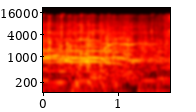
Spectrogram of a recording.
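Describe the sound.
Crowd cheering with whoops and clapping greets a returning sports jingle. A loud, steady burst of under two seconds carries tonal musical lines.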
